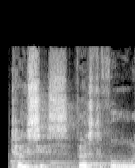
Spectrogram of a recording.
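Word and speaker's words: ptosis: tosis first of all it's an unusual word it's spelled p t o s i s and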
